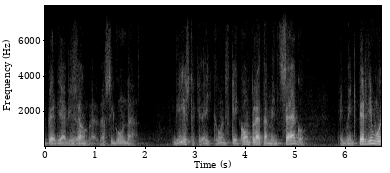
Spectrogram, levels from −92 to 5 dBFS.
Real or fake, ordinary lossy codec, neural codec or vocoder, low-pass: fake; Opus, 16 kbps; vocoder, 44.1 kHz, 128 mel bands, Pupu-Vocoder; 7.2 kHz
